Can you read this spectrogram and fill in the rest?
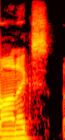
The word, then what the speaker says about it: Onyx: All right, ladies and gentlemen, this week on The Vinyl Guide, we have a couple of guests here from Onyx Record Pressing. I'm pronouncing that right. Is it? That's Onyx? Right. Onyx, okay. All capitals, O-N-Y-X.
